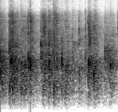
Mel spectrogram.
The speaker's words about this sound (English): Oh, it's a good place to clap for Jesus.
